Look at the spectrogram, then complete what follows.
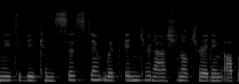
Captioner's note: speaking French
